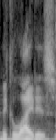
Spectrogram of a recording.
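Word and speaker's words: Michailidis: And I think it's pronounced Micheleitis because the guy's Greek. He calls himself the Spartan. And I'm just going to assume that Micheleitis rhymes with Leonidas.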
